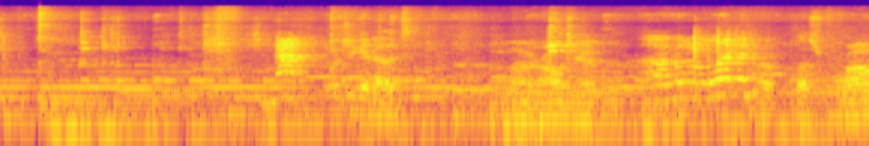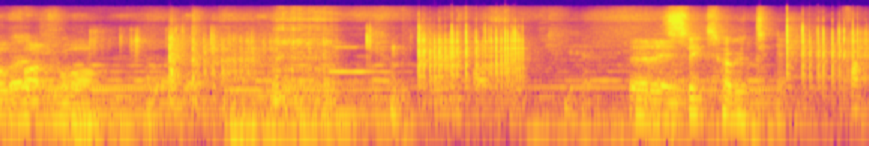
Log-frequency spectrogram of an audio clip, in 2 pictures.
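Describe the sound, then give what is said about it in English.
Several dice clatter and rattle across a hard tabletop in quick, clicking bursts as players each roll for a perception check, with overlapping background voices murmuring throughout. “I was just about to say, can everyone roll perception, please?”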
